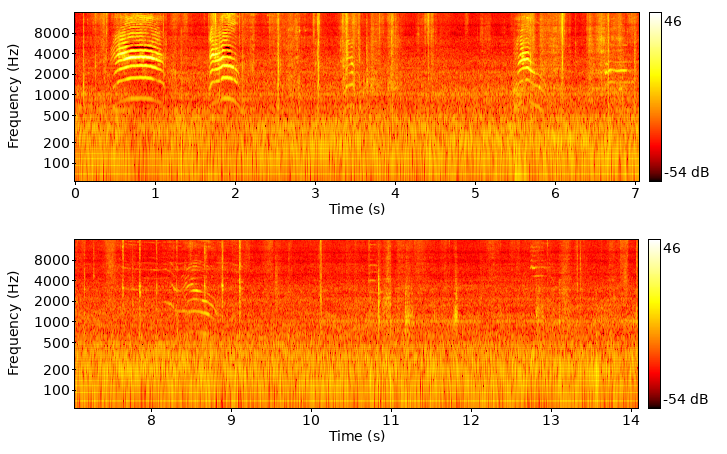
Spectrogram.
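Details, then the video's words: Kitten caught inside a washing machine giving two loud, very high meows early on, then a few fainter arched cries, with clicks and a continuous low mechanical hum throughout. "Kitten stuck in the washing machine meow very high"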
